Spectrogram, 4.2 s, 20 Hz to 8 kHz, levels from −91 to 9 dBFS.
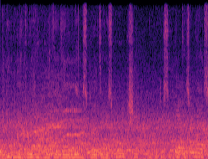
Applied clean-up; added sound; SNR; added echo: none; Train; -3 dB; none.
